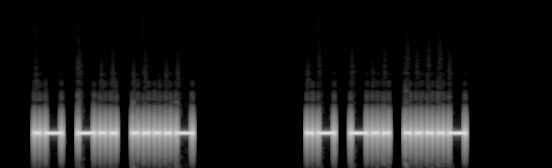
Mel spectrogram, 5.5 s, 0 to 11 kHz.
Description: Morse code, heard as a keyed tone, about 22 wpm, 700 Hz. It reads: AD4 AD4
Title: USA Call Sign Prefixes - Repeated 2x - 22wpm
